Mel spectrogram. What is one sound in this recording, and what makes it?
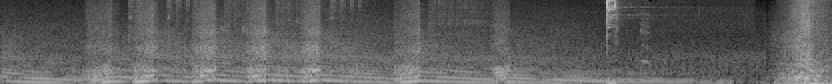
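A car engine revs up and down again and again.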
